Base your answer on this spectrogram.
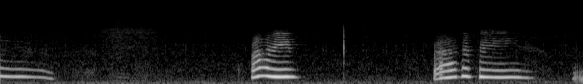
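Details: Butters, a pet cat, meowing in the morning to be petted. Three clear, drawn-out meows with rich harmonics, each sliding downward in pitch at the end, spaced about two seconds apart in a quiet room.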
